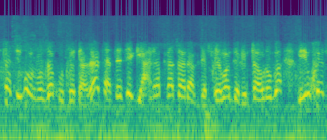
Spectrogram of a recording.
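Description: Continuous speech from the studio talk show; no other sound stands out.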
